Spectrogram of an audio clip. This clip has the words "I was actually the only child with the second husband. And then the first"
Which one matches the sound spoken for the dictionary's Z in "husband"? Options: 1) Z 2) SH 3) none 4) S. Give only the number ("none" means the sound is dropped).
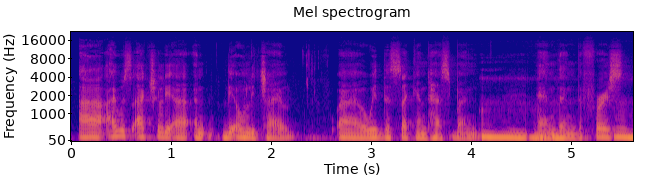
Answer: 4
